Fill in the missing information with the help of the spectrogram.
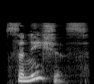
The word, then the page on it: synoecious: British English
